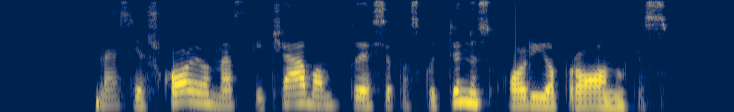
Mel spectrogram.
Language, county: Lithuanian, Alytus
